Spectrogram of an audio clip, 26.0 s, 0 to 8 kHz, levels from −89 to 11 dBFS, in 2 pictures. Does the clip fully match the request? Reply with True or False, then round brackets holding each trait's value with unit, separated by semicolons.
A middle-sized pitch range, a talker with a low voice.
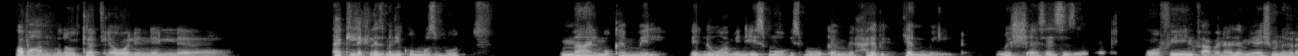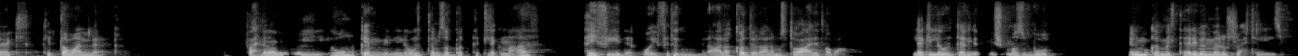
True (3.2 semitones; 115 Hz)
